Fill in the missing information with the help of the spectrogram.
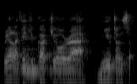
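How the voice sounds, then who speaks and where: A man's voice: on the low side, sing-song, fairly quick, darkish tone. A man hosting a video call panel, encouraging and asking questions with hesitant fillers. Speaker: host.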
